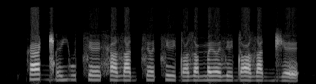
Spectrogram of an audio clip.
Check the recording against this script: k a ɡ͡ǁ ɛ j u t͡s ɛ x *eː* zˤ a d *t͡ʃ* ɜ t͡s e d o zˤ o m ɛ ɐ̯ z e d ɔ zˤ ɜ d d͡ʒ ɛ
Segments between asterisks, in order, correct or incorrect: incorrect, incorrect

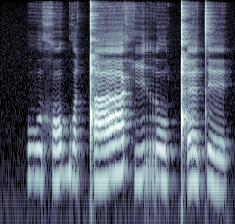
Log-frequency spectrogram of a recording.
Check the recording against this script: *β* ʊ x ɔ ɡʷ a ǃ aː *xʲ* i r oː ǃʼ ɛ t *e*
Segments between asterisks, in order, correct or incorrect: correct, incorrect, correct

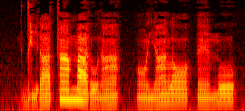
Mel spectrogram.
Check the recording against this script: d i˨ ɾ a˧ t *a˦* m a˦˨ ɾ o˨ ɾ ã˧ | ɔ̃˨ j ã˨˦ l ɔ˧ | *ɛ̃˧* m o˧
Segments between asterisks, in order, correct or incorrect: incorrect, incorrect

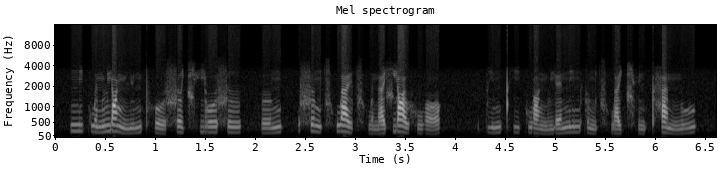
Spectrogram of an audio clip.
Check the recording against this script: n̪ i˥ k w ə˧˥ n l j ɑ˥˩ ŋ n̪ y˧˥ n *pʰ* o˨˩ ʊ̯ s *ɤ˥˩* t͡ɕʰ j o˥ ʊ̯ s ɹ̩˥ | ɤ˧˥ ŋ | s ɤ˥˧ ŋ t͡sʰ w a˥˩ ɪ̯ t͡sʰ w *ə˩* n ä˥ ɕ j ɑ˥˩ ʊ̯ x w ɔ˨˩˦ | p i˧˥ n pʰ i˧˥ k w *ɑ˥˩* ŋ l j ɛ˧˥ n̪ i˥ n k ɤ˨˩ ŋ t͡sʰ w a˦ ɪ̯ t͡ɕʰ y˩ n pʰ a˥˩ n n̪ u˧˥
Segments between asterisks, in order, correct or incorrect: correct, correct, correct, incorrect

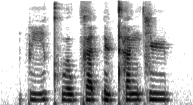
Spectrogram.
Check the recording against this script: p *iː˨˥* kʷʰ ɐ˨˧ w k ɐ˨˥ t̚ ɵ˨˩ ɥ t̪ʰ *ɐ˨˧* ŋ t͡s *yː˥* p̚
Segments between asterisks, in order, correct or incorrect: correct, incorrect, correct

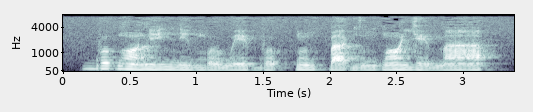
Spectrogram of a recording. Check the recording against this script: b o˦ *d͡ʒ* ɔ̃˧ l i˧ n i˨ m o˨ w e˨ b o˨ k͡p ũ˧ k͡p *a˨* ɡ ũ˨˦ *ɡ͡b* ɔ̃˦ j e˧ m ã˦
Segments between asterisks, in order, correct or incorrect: incorrect, correct, correct

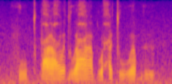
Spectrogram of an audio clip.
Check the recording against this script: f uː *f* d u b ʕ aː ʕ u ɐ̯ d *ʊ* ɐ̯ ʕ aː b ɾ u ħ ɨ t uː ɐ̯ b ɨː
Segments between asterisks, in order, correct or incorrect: incorrect, incorrect

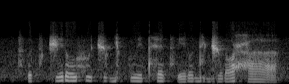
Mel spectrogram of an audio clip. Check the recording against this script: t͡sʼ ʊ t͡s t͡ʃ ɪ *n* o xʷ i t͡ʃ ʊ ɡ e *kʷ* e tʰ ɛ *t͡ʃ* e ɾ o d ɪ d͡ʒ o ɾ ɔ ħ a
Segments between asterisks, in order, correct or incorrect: incorrect, correct, incorrect

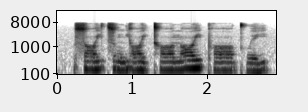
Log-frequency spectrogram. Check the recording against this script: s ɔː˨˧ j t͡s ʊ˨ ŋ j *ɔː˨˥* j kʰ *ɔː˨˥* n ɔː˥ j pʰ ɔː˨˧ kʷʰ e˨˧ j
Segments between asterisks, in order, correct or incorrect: incorrect, incorrect

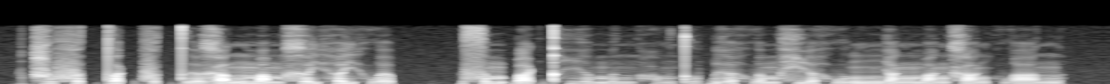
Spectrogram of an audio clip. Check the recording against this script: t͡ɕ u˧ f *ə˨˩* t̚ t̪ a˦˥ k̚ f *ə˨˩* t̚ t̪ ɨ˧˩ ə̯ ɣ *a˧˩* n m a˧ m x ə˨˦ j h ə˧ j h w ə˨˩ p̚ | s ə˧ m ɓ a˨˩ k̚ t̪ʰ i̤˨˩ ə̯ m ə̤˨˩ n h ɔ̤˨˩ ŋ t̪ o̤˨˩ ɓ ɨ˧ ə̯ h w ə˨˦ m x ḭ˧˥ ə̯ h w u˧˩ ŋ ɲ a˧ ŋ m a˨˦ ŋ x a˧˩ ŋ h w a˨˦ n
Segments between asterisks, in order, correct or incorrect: incorrect, correct, incorrect

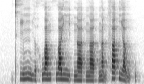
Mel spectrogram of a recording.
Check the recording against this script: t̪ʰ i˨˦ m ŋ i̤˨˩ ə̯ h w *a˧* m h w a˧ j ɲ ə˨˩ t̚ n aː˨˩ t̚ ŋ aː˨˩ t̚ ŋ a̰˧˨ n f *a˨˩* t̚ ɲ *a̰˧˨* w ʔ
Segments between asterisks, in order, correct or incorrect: correct, incorrect, correct

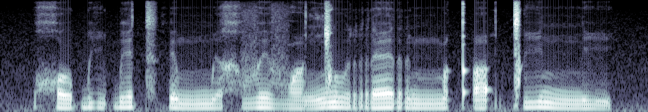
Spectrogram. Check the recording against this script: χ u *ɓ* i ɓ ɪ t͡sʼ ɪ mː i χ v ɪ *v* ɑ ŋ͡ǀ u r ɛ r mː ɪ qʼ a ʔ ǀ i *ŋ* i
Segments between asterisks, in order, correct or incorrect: correct, correct, incorrect

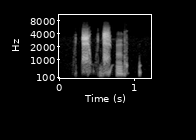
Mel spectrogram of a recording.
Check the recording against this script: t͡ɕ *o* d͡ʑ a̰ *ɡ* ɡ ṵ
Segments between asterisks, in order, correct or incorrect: incorrect, incorrect

